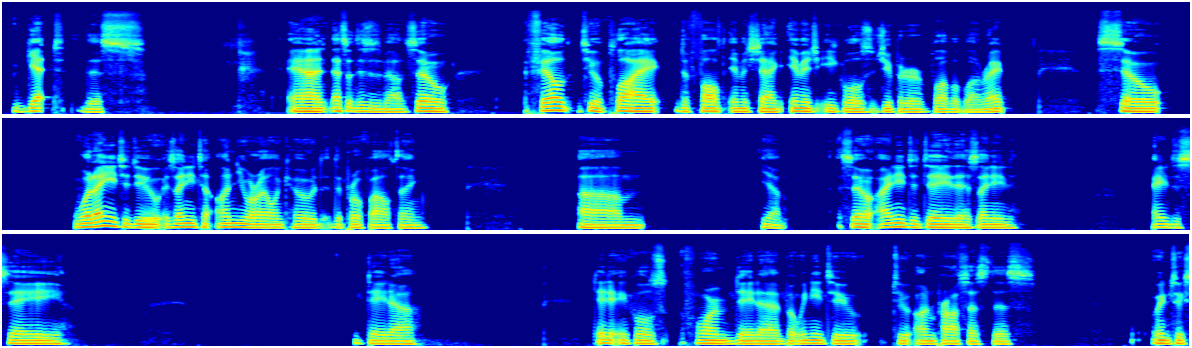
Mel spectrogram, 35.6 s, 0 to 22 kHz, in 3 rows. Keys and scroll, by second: 2.0 alt+Tab, 12.6 alt+Tab, 15.7 ctrl+[, 15.8 typing, 17.8-24.4 typing, 26.8-30.8 typing, 29.2 ctrl+[.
